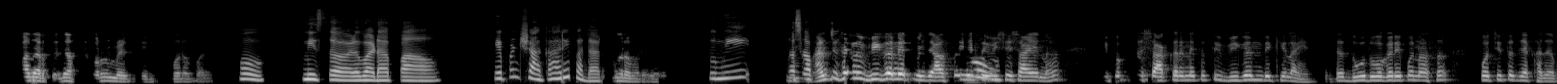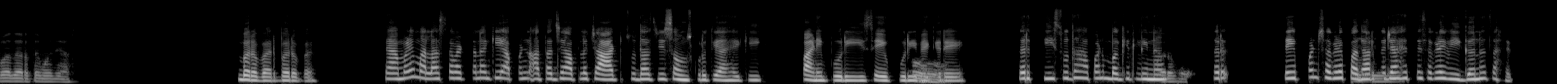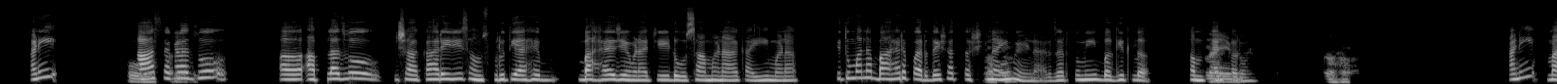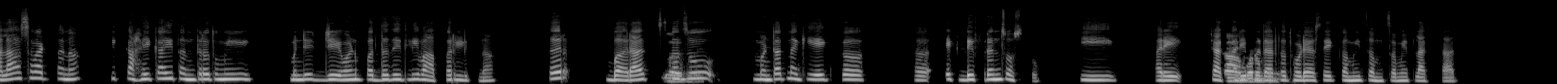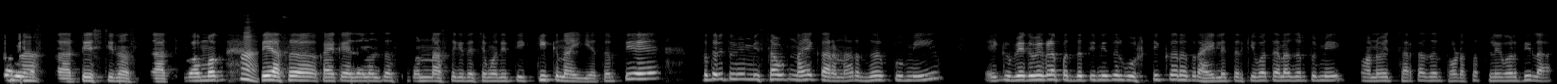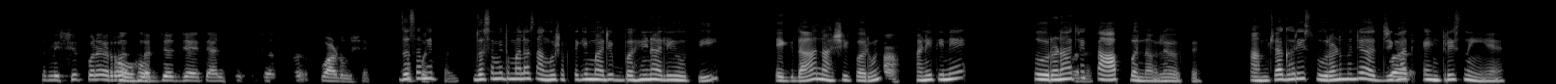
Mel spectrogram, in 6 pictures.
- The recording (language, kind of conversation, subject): Marathi, podcast, शाकाहारी पदार्थांचा स्वाद तुम्ही कसा समृद्ध करता?
- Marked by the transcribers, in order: in English: "वीगन"; in English: "वीगनदेखील"; in English: "वीगनच"; unintelligible speech; in English: "मिस आउट"; in English: "फ्लेवर"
